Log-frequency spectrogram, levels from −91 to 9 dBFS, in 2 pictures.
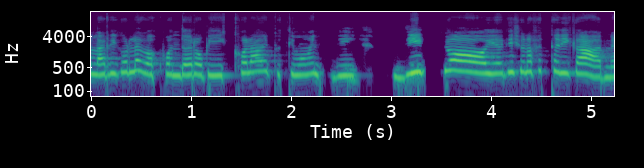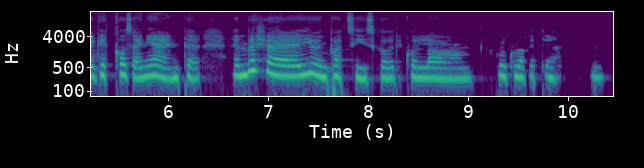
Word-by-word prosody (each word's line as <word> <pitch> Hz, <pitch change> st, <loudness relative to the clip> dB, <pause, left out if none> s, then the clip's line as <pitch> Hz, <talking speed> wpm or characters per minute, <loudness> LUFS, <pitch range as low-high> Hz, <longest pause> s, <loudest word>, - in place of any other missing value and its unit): la 310 Hz, -1 st, +3 dB
ricollego 360 Hz, +2 st, 0 dB
a -, -, -3 dB
quando 305 Hz, -2 st, -1 dB
ero 310 Hz, 0 st, +2 dB
piccola 305 Hz, +6 st, -1 dB
in 390 Hz, -, -5 dB
tutti 315 Hz, -2 st, -8 dB
i -, -, 0 dB
momenti 320 Hz, +2 st, -2 dB
di 290 Hz, +2 st, -2 dB, 0.3 s
di 315 Hz, +7 st, +4 dB, 0.2 s
gioia, 375 Hz, -5 st, +7 dB
e -, -, -4 dB
dici 370 Hz, +1 st, 0 dB
una 375 Hz, 0 st, +1 dB
fetta 395 Hz, 0 st, -5 dB
di 350 Hz, -1 st, +2 dB
carne 285 Hz, -6 st, +4 dB
che 300 Hz, 0 st, -7 dB
cos'è, 285 Hz, -5 st, -5 dB
niente. 255 Hz, -2 st, -6 dB, 0.3 s
E 290 Hz, -, -8 dB
invece 385 Hz, +5 st, -1 dB, 0.3 s
io 325 Hz, +1 st, -2 dB
impazzisco 260 Hz, -3 st, -7 dB
per 245 Hz, -1 st, -12 dB
quella 250 Hz, -2 st, -7 dB, 0.4 s
per 285 Hz, -2 st, -6 dB
quella 265 Hz, 0 st, -7 dB
fettina, 255 Hz, -1 st, -14 dB, 0.3 s
mh. 260 Hz, -2 st, -13 dB
300 Hz, 185 wpm, -24 LUFS, 265-345 Hz, 0.4 s, gioia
